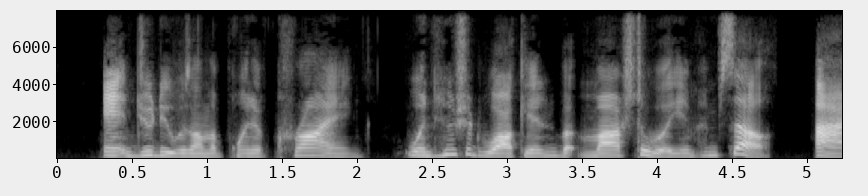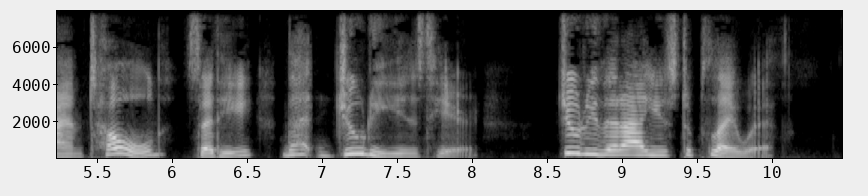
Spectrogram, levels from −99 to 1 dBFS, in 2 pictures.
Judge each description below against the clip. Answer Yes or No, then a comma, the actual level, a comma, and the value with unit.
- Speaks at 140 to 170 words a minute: No, average, 190 wpm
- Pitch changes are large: Yes, wide, 6.1 semitones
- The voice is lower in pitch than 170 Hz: No, high, 190 Hz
